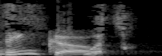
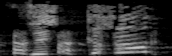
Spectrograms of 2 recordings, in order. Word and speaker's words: Cinco: Sino? Did I say that right? – Cinco. – Cinco? Cinco. – Yes.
